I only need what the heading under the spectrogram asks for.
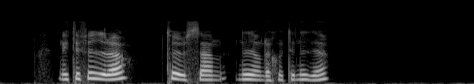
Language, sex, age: Swedish, female, 21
